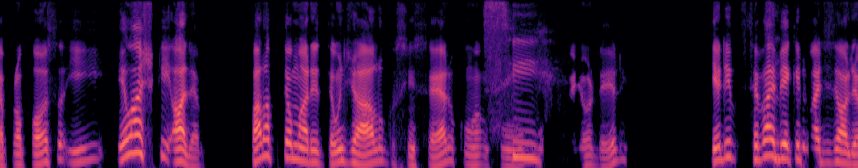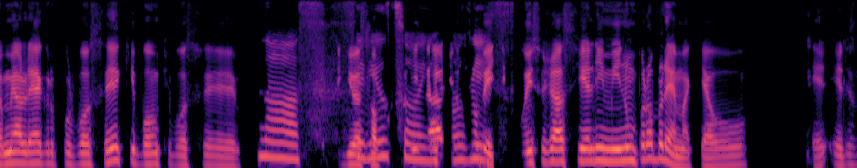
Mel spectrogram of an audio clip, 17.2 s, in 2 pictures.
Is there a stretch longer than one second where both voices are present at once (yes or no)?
yes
